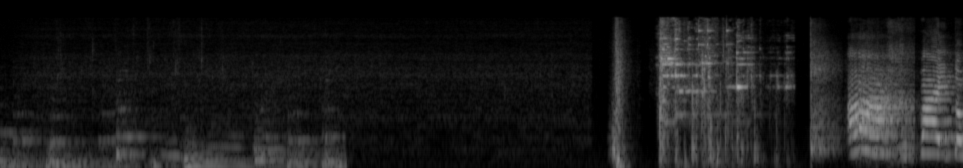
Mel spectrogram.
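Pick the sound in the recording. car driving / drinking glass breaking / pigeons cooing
drinking glass breaking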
